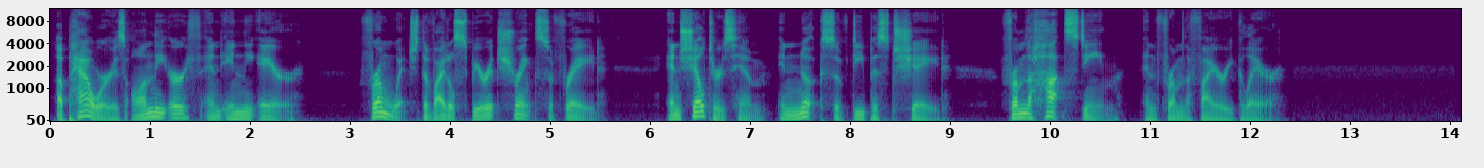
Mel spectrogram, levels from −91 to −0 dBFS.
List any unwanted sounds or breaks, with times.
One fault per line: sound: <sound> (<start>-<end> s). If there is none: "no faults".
no faults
